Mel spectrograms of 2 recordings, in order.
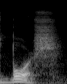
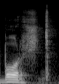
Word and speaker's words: борщ: So the word in Ukrainian is borщ, not borscht, right?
